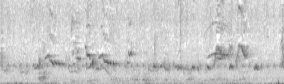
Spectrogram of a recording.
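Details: Oriental magpie-robin kept by bird enthusiasts in Aceh Selatan, Indonesia, sings a steady stream of thin whistles and quick slurred notes, with voices and thumping sounds in the background.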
